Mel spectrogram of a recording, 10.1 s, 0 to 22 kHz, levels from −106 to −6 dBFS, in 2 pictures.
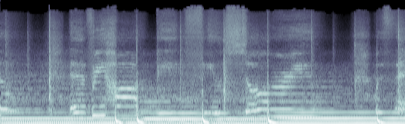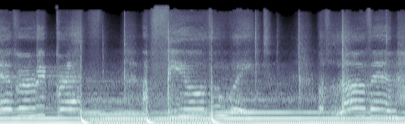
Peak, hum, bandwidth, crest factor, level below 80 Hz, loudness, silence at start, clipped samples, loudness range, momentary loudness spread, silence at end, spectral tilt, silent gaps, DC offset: -6 dBFS; none; 16.5 kHz; 10 dB; -20 dBFS; -18 LUFS; 0 s; under 0.1%; 1 LU; 3 LU; 0 s; -7 dB/octave; none; under 0.1%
